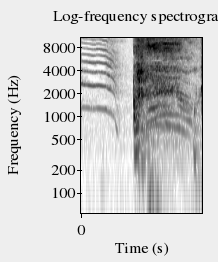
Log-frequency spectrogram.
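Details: Domestic cat meowing with a short falling cry, suddenly covered by a loud burst of rustling noise and a brief voice-like sound.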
